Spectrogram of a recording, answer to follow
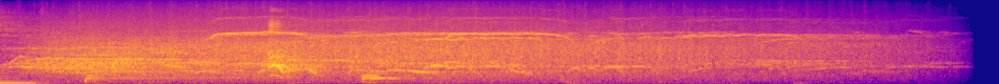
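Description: A live concert audience applauding and cheering as the song ends, with some high whistles. The applause fades away to silence near the end.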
